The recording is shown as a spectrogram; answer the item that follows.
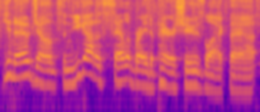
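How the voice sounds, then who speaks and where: A man's voice: medium pitch, normal speed, a little hiss or hum, lightly acted. A man playing a snide, fickle, pushy office coworker in a comic radio play. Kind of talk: comic old-time radio play acting.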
